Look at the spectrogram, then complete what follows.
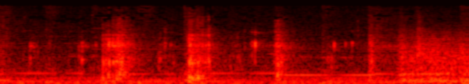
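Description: Crisp crunching of Kameda kaki no tane rice crackers, a Shin-Enoshima Aquarium limited edition in three flavours (grilled squid mayo, yuzu bonito, salt sake), eaten one after another: a handful of sharp bites spaced irregularly, loud against a quiet background, with no one talking.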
